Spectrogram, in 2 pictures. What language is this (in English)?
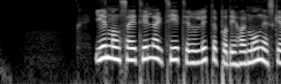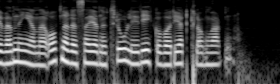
Norwegian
